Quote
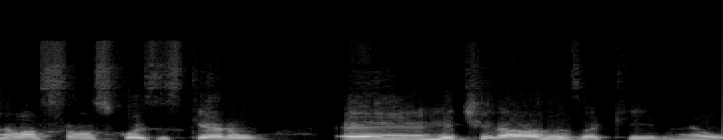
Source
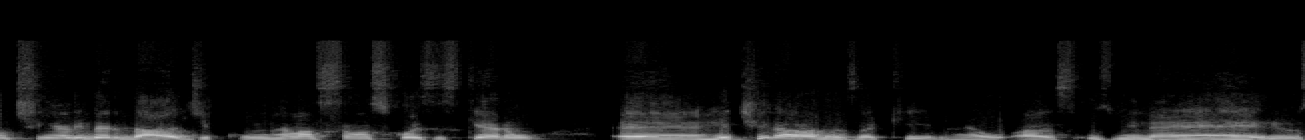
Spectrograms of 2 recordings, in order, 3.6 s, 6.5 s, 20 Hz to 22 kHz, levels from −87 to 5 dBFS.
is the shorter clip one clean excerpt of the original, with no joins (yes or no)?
yes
